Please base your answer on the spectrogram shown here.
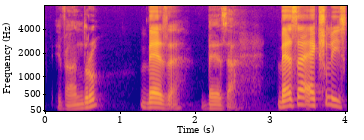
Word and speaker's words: Evandro: I probably too long but ladies and gentlemen ivandro bezza did I pronounce that correctly yes close it is close really close how would you teach Colin to say your name iandra ivandro ivandro bezza bezza bezza actually is not my name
